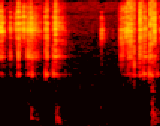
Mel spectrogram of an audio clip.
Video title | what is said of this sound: How to Repair Any Drip Coffee Maker | you can hear that that uh ball is now loose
